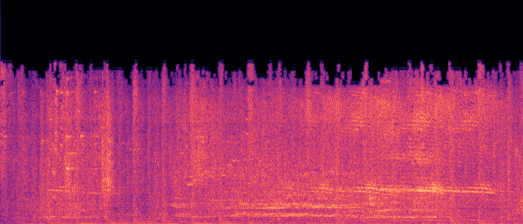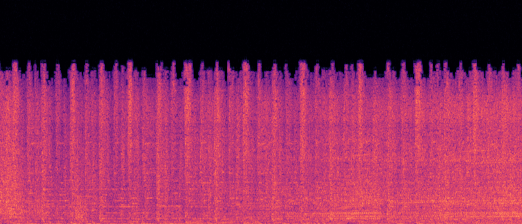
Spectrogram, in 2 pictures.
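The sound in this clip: Tires screeching as a car is forced into a spin in a tunnel during a traffic chase, with loud, continuous roaring engine and traffic noise throughout.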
